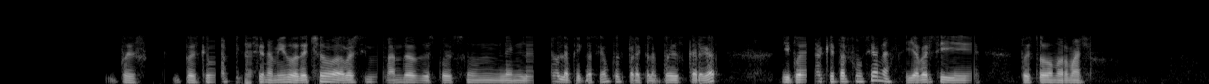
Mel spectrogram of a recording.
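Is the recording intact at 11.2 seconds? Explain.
No, G.723.1 codec damage runs throughout, including 11.2 s: its 30 ms frames, bandwidth capped near 4 kHz and a bitrate consistent with 6.3 kbit/s leave speech muffled, hoarse and smeared.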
